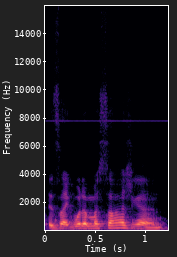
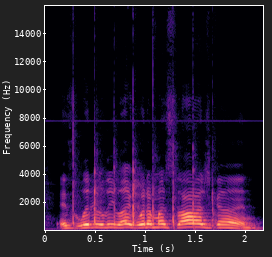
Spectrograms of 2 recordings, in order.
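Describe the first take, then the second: First: Said in the usual way. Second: Much higher and louder, bursting with excitement; excited shout. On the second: Real, not acted. To the viewer about vibration, an excited shout. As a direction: belt it out like a revelation.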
